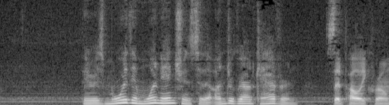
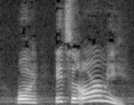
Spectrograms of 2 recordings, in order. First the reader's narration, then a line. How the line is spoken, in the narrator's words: She exclaimed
